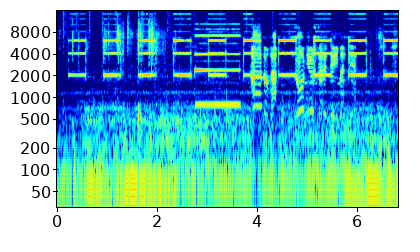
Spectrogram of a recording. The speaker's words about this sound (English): However, the next challenge is that the car keeps talking to me in Japanese.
